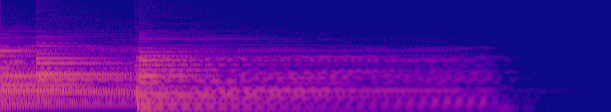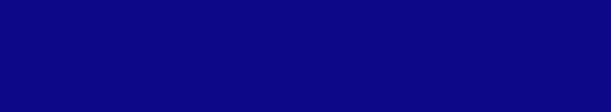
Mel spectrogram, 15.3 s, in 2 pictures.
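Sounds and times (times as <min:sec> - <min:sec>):
piano instrumental: 0:00.0 - 0:06.4.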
